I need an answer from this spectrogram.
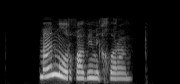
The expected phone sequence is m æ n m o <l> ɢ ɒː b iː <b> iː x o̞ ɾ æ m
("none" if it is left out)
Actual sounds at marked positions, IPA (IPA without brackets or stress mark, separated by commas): ɾ, m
